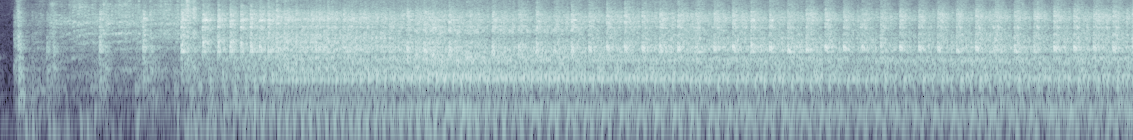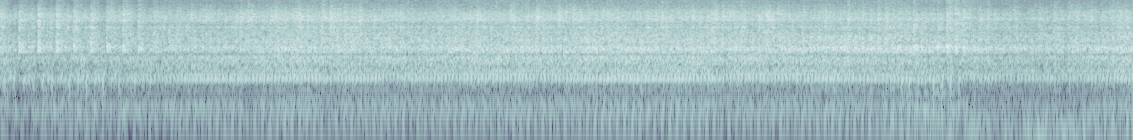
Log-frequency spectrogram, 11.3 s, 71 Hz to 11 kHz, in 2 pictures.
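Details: Rebuilt 21 hp lawn tractor engine, sitting for some time, started on choke: brief cranking, then it catches and settles into a steady, fairly even fast idle with no knocks or misses.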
